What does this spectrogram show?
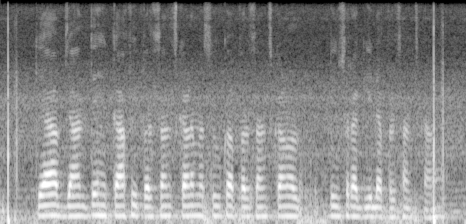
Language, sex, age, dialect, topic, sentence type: Hindi, male, 60-100, Awadhi Bundeli, agriculture, statement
